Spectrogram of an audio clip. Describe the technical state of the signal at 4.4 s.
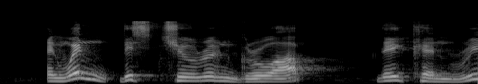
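At 4.4 s the speech sits inside a time-stretched section running from 1.30 s to the end, slowed to about 0.57 times its pace with pitch unchanged, likely from software repeating short pieces. It sounds dragging; a spectrogram shows horizontally drawn-out harmonics, and the waveform shows repeating grain patterns.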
